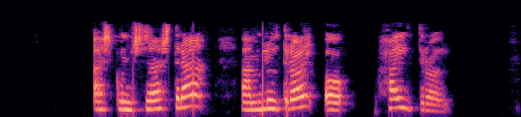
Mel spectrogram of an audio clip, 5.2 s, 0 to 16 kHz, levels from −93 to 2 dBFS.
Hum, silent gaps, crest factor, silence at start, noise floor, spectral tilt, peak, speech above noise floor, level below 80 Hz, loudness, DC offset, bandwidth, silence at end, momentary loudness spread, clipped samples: none; none; 16 dB; 0.95 s; -89 dBFS; -2 dB/octave; 0 dBFS; 74 dB; -56 dBFS; -15 LUFS; under 0.1%; 8 kHz; 0.75 s; 10 LU; under 0.1%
